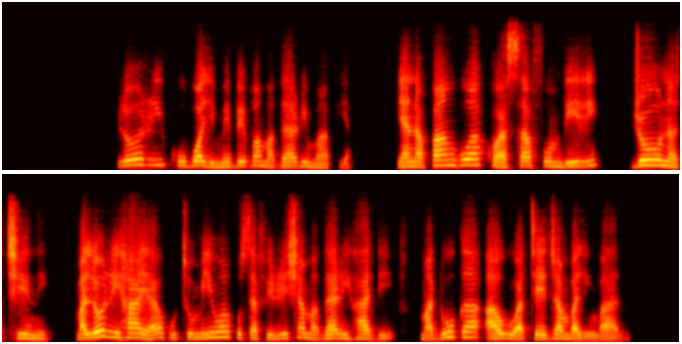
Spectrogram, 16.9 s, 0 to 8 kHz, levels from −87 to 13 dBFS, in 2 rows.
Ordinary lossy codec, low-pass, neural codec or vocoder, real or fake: AAC, 48 kbps; 7.2 kHz; codec, 16 kHz, 0.3 kbps, FocalCodec; fake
